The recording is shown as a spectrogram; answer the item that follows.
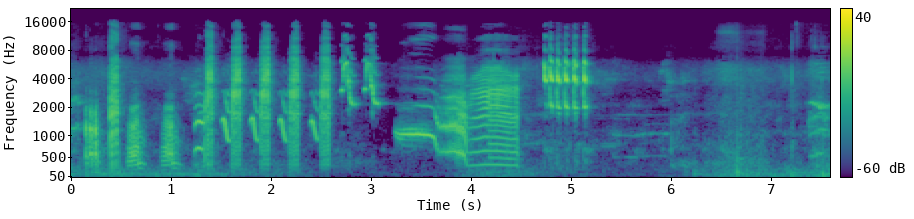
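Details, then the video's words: Female Nias hill myna, caged, singing right after its cage cover is lifted; used to lure lazy birds into singing. Loud rapid clicks and rising whistles give way to a long nasal harmonic note, then a burst of sharp chips. "Jalak Nias Betina Buka Krodong Langsung Gacor Cocok Untuk Pancingan Burung Malas"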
